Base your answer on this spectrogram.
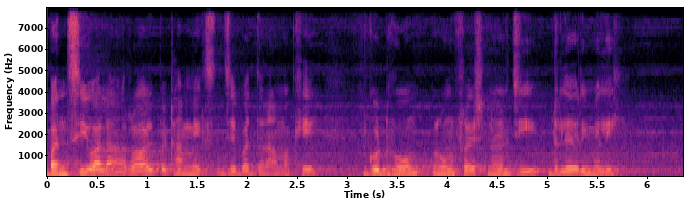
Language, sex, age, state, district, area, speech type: Sindhi, male, 18-30, Maharashtra, Thane, urban, read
